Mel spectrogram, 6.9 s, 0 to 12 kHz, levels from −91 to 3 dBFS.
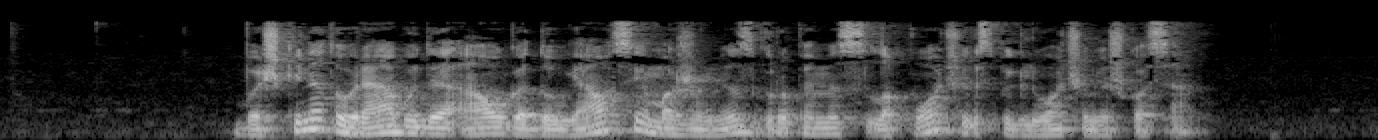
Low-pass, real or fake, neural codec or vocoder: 7.2 kHz; real; none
